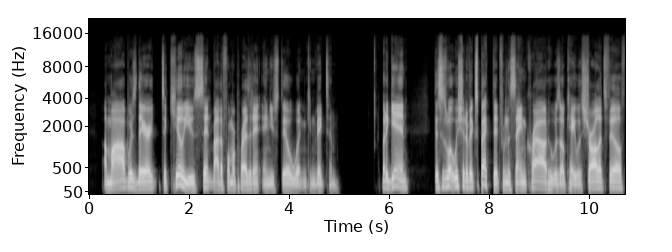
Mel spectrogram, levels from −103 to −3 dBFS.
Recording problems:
none

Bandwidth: 15 kHz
